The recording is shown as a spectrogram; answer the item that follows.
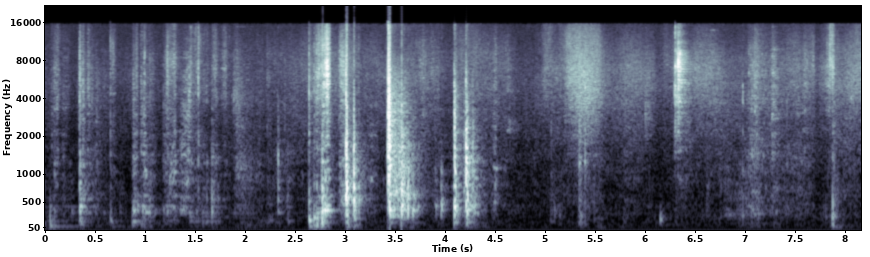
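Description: A cloth-covered book case being opened and its bound volumes slid out and handled on a wooden bench: rubbing, scraping and knocks, with a loud run of knocks and scrapes around the middle.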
